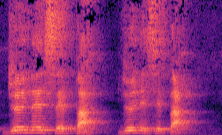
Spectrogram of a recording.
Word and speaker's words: pas: Y yo miro cómo está escrito y resulta que ese pa tiene P-A-S, pero la S no suena. Y la profesora me dice, no, la S no se pronuncia.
